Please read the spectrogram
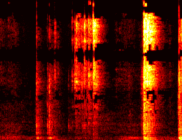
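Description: Metal cutlery clinking as a kitchen utensil drawer is rummaged through: a few light clinks, then a louder clatter near the end.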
